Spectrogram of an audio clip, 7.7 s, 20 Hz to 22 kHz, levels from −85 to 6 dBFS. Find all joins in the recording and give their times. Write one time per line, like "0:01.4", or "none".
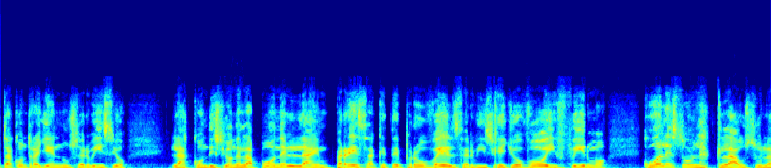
0:04.9
0:06.4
